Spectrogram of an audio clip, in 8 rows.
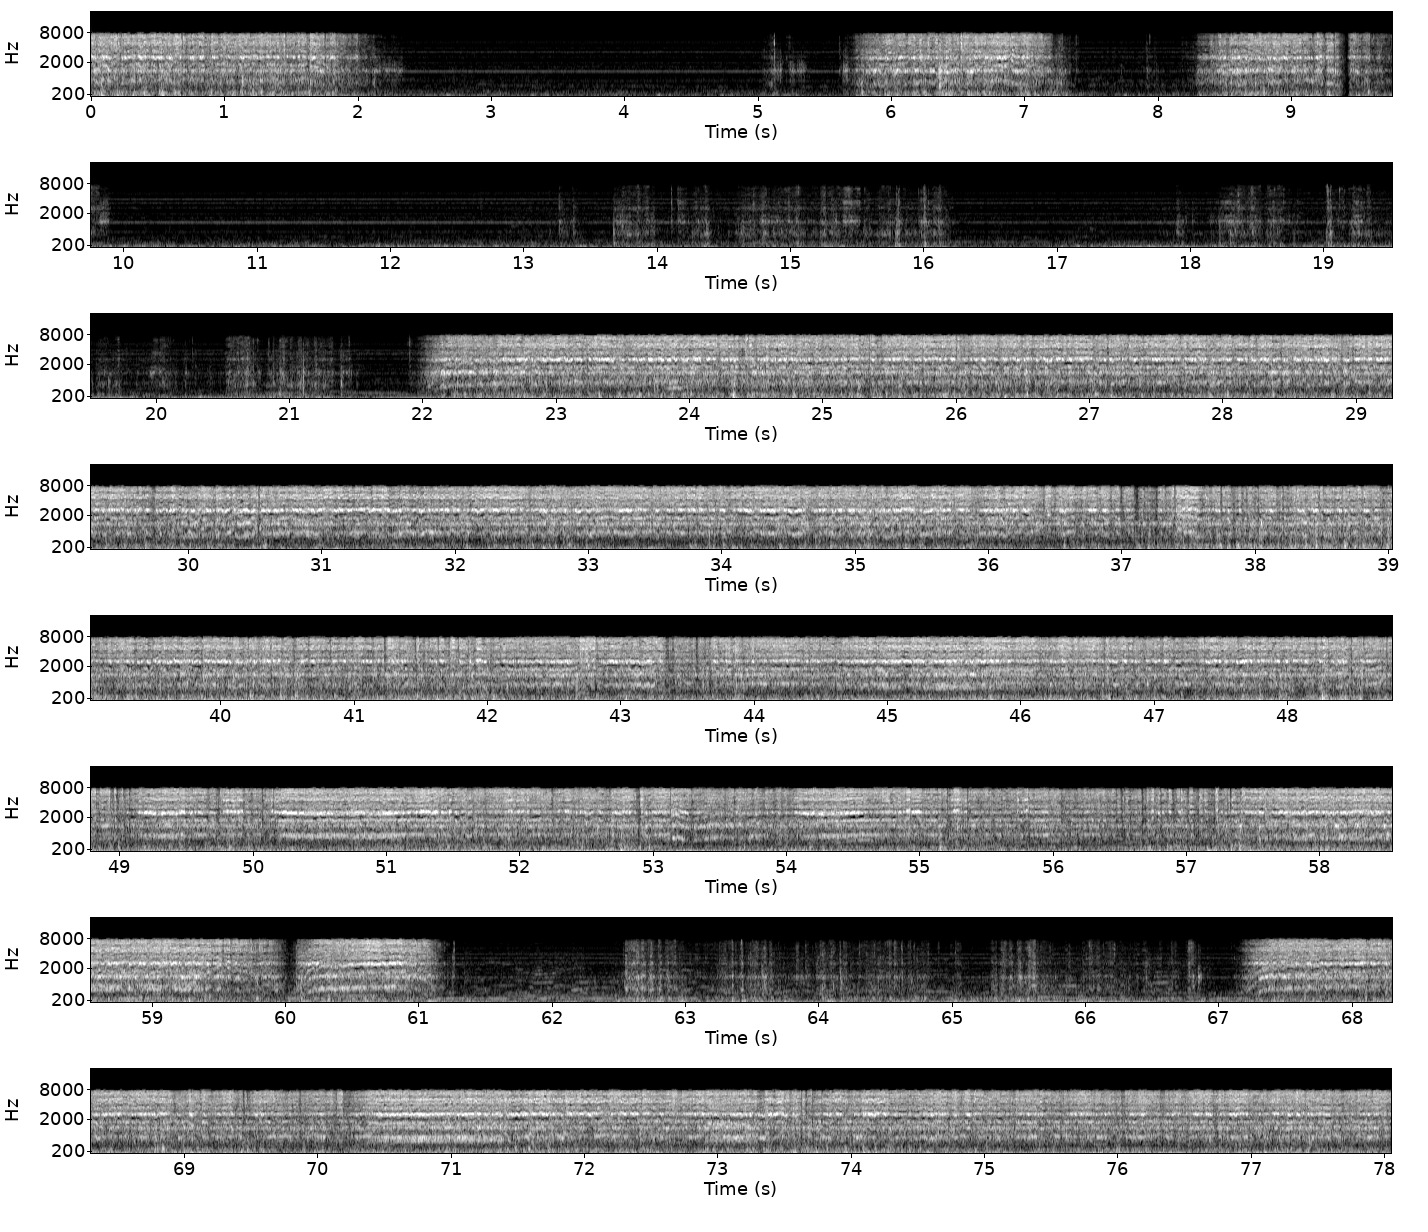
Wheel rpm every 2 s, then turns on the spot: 210, 10, 20, 100, 90, 0, 10, 20, 10, 20, 50, 220, 230, 240, 220, 220, 230, 230, 240, 220, 230, 230, 220, 220, 230, 230, 220, 230, 220, 130, 50, 10, 20, 90, 230, 220, 230, 230, 230.
12-16 18-20 58-66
